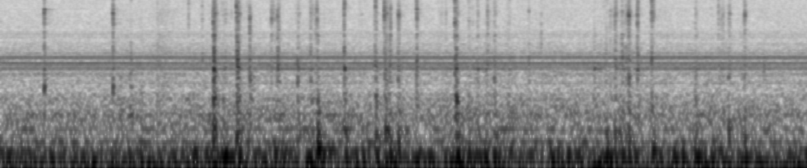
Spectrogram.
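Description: Computer keyboard typing: scattered, irregular key clicks, faint, as an equation is edited.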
